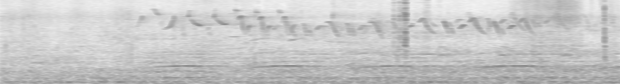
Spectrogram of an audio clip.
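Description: Outdoor ambience: a songbird sings a quick run of high, falling notes for about three seconds. Under it, a lower call repeats about once a second over a steady low rumble. A couple of sharp clicks are heard.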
